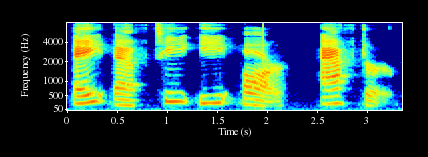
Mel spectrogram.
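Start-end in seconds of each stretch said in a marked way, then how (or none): 0.1-2.2 slow, clear letter-by-letter spelling; teacher spelling each letter for the class; spelled out letter by letter. Shown as a demonstration. Teacher spelling to children, slow and clear. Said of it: "say it, spell it".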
